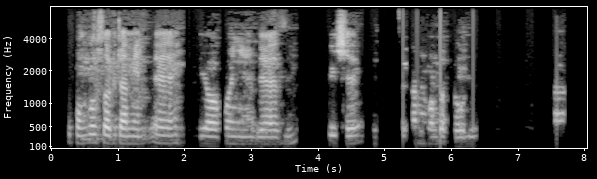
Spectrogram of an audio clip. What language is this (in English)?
Swahili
